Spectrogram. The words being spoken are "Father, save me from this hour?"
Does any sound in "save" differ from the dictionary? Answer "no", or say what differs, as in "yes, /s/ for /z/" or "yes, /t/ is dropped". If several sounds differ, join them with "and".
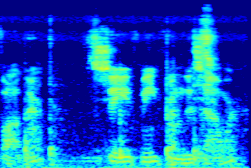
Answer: no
